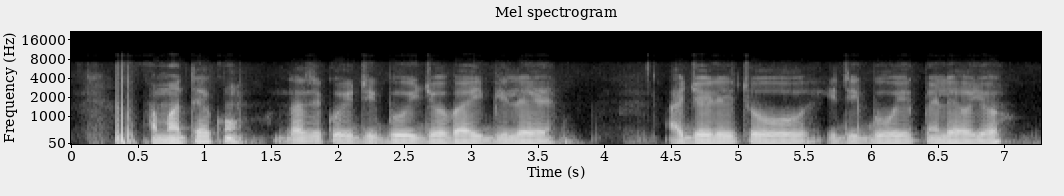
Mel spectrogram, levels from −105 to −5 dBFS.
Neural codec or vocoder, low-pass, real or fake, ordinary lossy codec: none; 7.2 kHz; real; Opus, 24 kbps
